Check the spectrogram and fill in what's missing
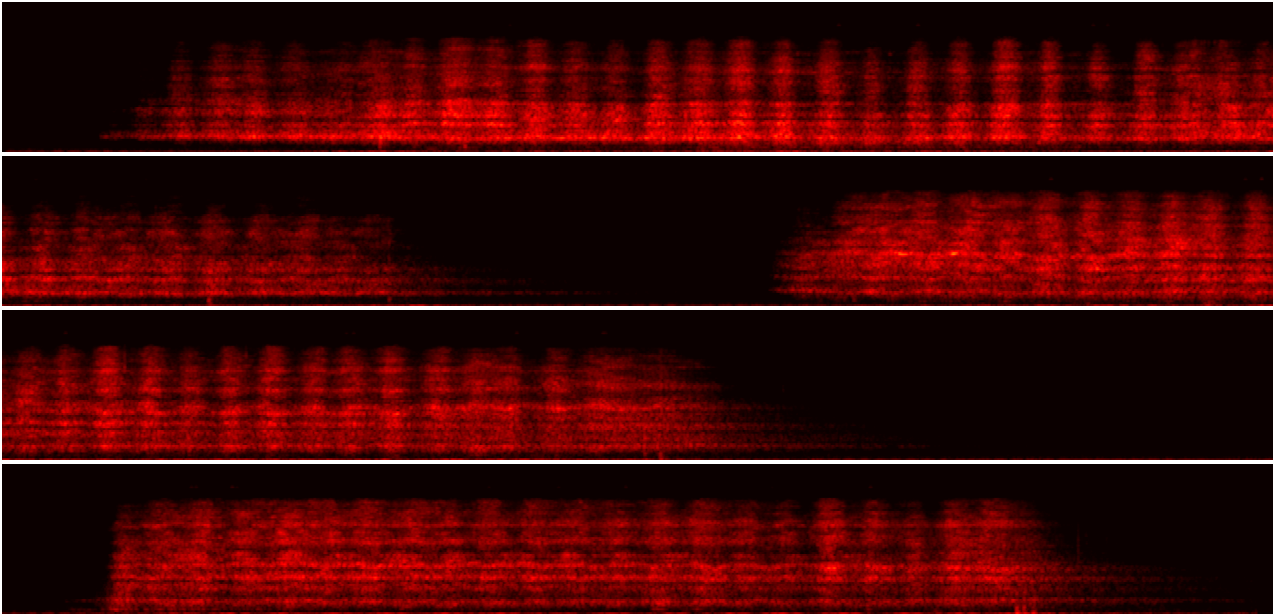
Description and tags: Jadeo animal
Animal's gasp (intended)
